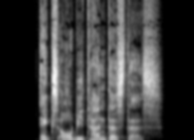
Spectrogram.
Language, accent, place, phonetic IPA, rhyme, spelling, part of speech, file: German, Germany, Berlin, [ɛksʔɔʁbiˈtantəstəs], -antəstəs, exorbitantestes, adjective, De-exorbitantestes.ogg
- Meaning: strong/mixed nominative/accusative neuter singular superlative degree of exorbitant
